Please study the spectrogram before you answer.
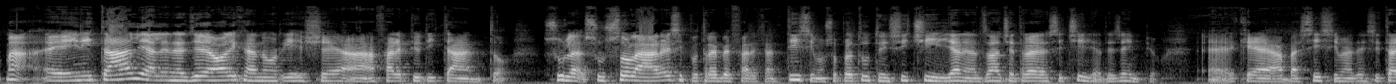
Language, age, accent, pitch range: Italian, 50-69, native, 150-175 Hz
